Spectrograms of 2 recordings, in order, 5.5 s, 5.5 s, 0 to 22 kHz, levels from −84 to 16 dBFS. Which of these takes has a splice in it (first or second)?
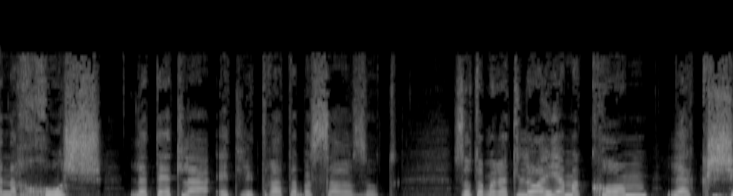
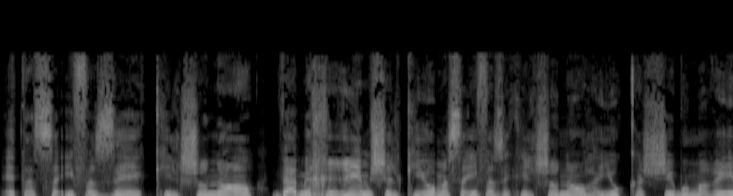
second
